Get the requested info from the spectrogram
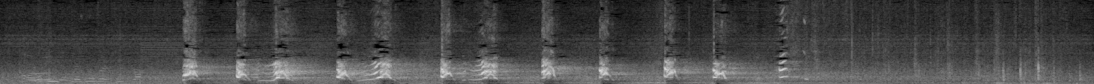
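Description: A dog barking about a dozen times in quick succession, roughly two sharp, high barks a second, from about two seconds in until near the end.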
